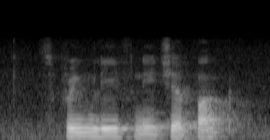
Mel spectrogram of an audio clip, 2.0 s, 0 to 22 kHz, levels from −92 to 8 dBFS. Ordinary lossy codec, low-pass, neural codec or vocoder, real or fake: none; 7.2 kHz; none; real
